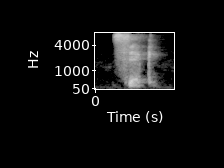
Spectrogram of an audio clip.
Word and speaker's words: Sikh: Joe, to your pun, the British pronounce it sick.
